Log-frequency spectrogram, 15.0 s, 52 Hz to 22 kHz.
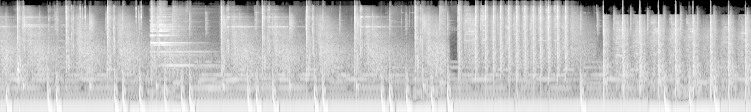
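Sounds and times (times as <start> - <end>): background music with bass: 0.0 - 15.0
submachine gun firing: 8.3 - 14.3.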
